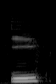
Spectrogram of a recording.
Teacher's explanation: High close like high front unrounded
